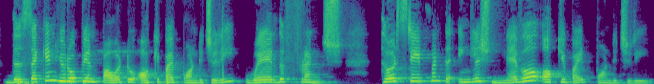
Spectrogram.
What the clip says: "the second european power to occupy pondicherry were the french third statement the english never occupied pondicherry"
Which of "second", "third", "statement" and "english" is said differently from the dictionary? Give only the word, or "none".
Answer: third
